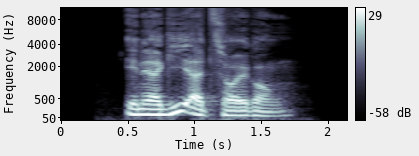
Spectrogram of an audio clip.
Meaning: power generation
- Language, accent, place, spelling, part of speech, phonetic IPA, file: German, Germany, Berlin, Energieerzeugung, noun, [enɛʁˈɡiːʔɛɐ̯ˌt͡sɔɪ̯ɡʊŋ], De-Energieerzeugung.ogg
